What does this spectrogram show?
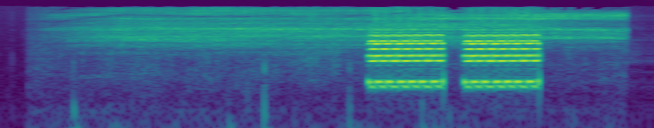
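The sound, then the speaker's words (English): A telephone rings twice in quick succession, two loud, buzzy electronic trills separated by a brief pause, over a steady background hiss. “I've, I've just got to get that. Um, if I can find it through all this hair. Where is my phone?”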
